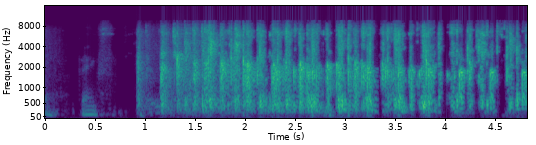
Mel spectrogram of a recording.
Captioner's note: audience applauding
